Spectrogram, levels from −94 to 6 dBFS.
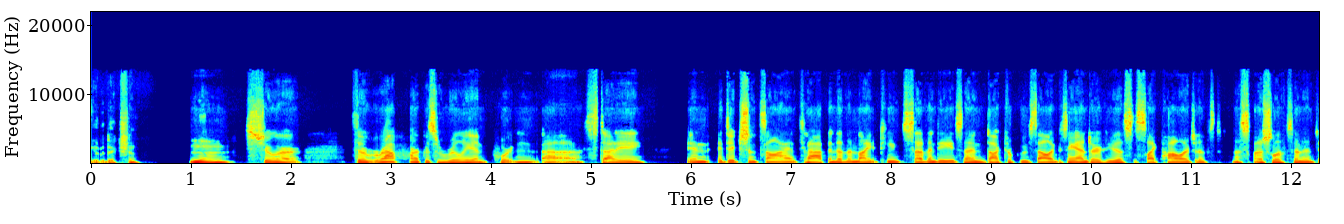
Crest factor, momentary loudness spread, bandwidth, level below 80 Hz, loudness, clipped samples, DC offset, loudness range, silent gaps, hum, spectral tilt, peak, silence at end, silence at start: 14 dB; 6 LU; 13 kHz; -56 dBFS; -16 LUFS; under 0.1%; under 0.1%; 2 LU; 0.66-0.98 s; none; -5.5 dB/octave; 0 dBFS; 0.05 s; 0 s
